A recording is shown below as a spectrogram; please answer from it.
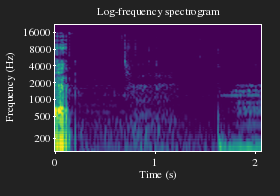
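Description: A pause in a man's podcast speech: the end of a word, a few faint clicks, then a low steady hum comes in near the end, just before he speaks again.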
